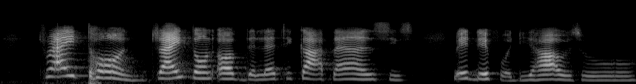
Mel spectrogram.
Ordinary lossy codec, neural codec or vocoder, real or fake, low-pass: none; codec, 24 kHz, 0.5 kbps, DualCodec; fake; 7.2 kHz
